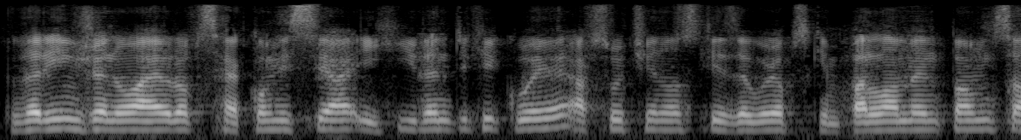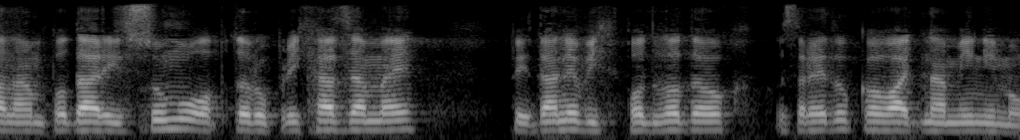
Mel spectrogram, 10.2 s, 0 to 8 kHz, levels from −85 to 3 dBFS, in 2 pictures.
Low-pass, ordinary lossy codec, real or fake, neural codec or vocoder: 7.2 kHz; AAC, 32 kbps; fake; codec, 24 kHz, 0.9 kbps, WavTokenizer, small release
